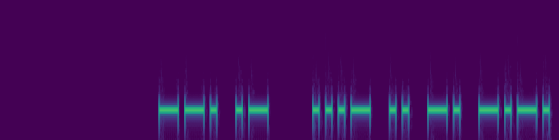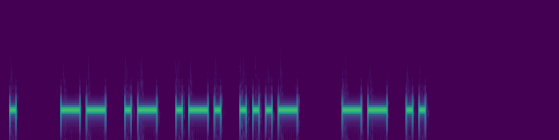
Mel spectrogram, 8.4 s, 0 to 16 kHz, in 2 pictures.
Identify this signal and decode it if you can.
Morse code, heard as a keyed tone, about 25 wpm, 700 Hz. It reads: GA VINCE MARV MI
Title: K1USN SST QSO Practice - 25wpm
